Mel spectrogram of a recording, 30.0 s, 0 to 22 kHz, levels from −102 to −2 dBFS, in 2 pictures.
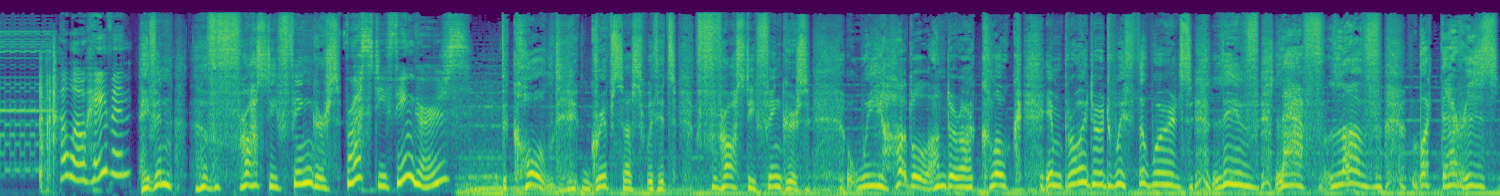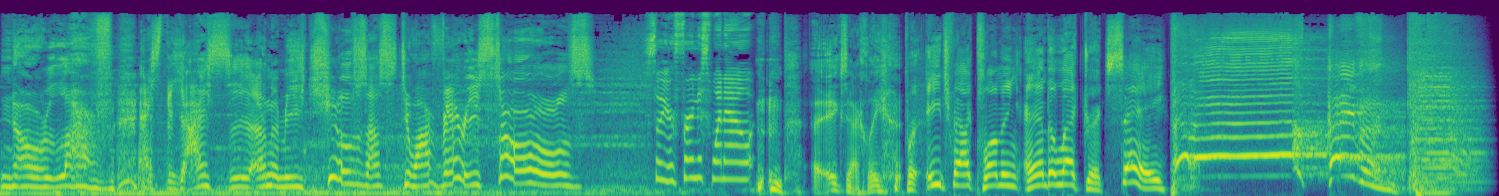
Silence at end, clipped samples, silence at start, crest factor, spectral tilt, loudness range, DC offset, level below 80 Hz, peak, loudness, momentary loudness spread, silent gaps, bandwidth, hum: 0.15 s; under 0.1%; 0 s; 12 dB; -3.5 dB/octave; 2 LU; under 0.1%; -28 dBFS; 0 dBFS; -13 LUFS; 5 LU; none; 17 kHz; none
